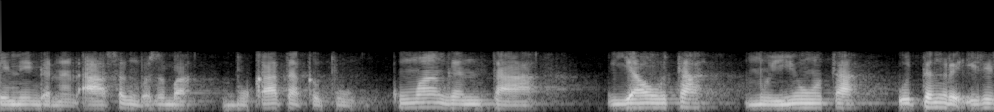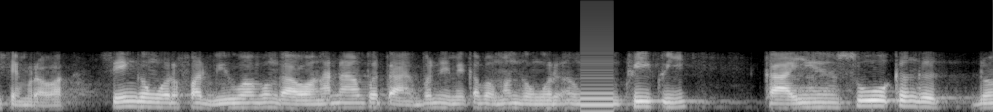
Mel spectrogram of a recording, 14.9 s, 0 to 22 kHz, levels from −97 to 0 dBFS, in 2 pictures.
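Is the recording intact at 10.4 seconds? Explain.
No. The iLBC codec runs through the whole clip, including 10.4 s. It codes each 20 ms frame independently and passes only 150 Hz to 3.6 kHz, leaving speech muffled, rough and synthetic, the damage plainly audible.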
